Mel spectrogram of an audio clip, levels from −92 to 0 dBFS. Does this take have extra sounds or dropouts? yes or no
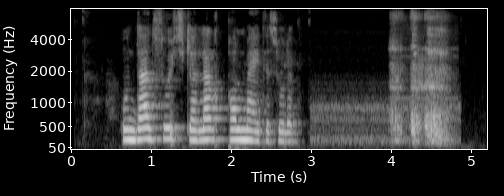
yes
